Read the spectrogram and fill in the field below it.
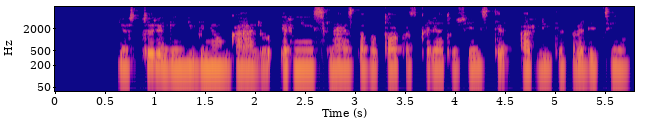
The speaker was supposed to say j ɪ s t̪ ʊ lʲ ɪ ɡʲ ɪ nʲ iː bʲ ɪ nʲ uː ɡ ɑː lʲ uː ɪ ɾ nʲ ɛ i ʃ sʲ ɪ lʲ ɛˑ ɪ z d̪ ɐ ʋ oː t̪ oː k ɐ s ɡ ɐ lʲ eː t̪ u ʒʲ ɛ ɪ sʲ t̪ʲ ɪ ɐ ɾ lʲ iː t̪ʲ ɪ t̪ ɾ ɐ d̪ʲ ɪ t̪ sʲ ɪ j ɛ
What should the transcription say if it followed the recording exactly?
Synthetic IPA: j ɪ s t̪ ʊ ɾʲ ɪ ɡʲ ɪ nʲ iː bʲ ɪ nʲ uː ɡ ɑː lʲ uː ɪ ɾ nʲ ɛ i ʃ sʲ ɪ lʲ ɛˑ ɪ z d̪ ɐ ʋ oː t̪ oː k ɐ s ɡ ɐ lʲ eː t̪ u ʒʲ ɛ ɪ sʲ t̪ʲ ɪ ɐ ɾ lʲ iː t̪ʲ ɪ t̪ ɾ ɐ d̪ʲ ɪ t̪ sʲ ɪ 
